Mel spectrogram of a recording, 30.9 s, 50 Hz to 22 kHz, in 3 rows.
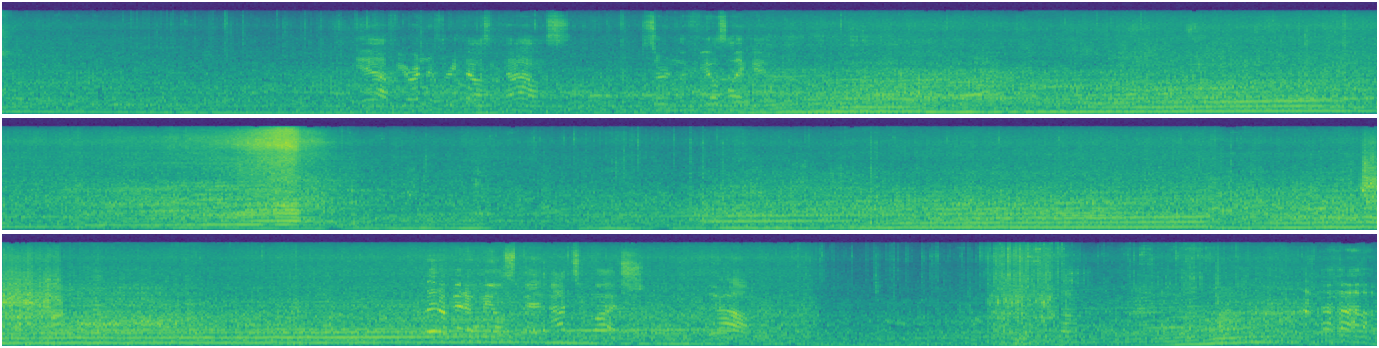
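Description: Turbocharged 2.0-litre four-cylinder engine of a tuned 2007 VW Mk5 GTI, heard from inside the cabin under hard acceleration. Its pitch climbs steadily through each gear and drops at the shifts, with a sharp dip and quick rise near the end.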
